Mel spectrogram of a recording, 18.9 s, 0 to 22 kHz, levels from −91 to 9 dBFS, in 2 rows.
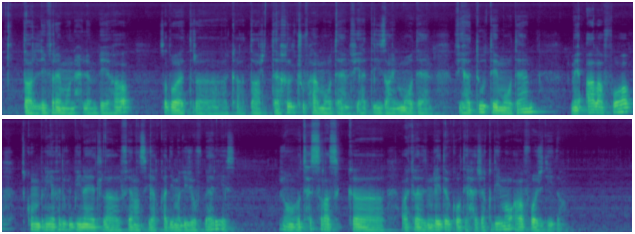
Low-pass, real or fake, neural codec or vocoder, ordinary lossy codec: none; real; none; none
